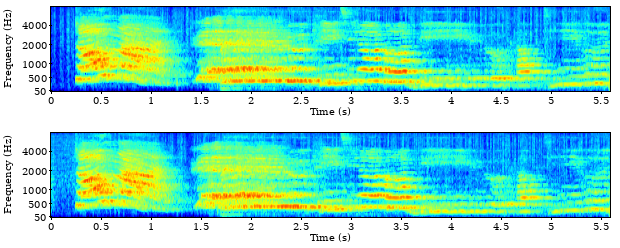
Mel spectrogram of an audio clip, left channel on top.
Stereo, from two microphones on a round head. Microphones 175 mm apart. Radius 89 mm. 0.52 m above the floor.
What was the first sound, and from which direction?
Laughter, centre (ahead or behind).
